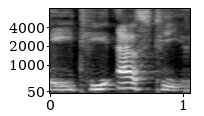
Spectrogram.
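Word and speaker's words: AT-ST: And he responded to me and he said, no, it's AT-AT. But he said that the reason why it gets confused is, the chicken walkers, like the two-legged ones? The ATST? Yeah, that's pronounced ATST. So right. Then people get thrown in, but the other one is AT-AT, 100%.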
